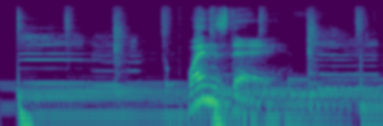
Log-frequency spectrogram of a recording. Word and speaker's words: Wednesday: Which day of the week has a silent D? Wednesday. Wednesday. Which word sounds exactly like kernel, as in corn?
